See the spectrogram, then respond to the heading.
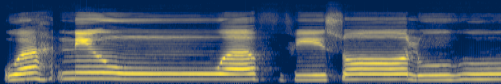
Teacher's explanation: Di sini tanwin bertemu huruf waw, dibaca idgham bi gunnah.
